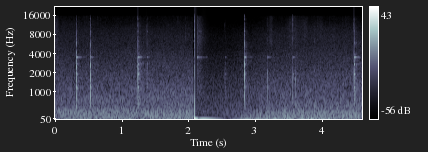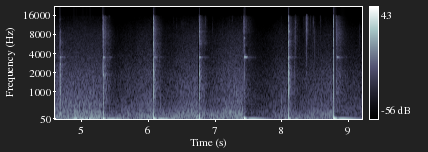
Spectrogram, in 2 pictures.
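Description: Geological hammer striking a stone nodule on rock, about fifteen sharp blows at an uneven pace, each with a brief high metallic ring, as it is knocked open to see if a fossil is inside.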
